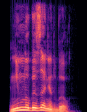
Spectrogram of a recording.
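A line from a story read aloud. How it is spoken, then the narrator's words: Snorting. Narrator (Russian): хмыкнул я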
